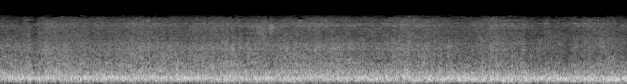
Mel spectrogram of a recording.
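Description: A train passing on the track: a loud, steady rail noise that holds without a break.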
